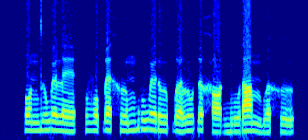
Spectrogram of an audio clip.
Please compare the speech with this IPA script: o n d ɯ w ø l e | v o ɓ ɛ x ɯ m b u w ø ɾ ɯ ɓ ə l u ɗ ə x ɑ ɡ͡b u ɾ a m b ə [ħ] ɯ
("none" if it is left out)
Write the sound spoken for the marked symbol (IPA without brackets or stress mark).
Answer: x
